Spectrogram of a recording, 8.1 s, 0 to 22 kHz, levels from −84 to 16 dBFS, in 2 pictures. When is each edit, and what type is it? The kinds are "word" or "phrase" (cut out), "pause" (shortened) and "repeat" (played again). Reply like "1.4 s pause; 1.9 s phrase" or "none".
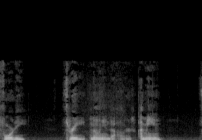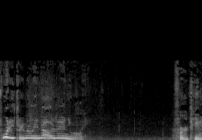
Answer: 2.7 s pause; 3.7 s pause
